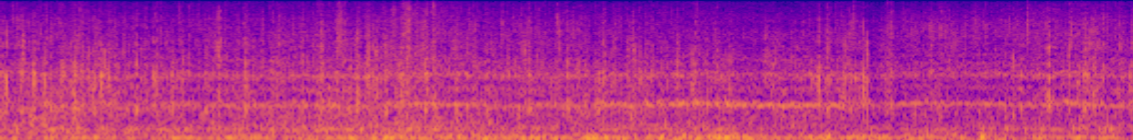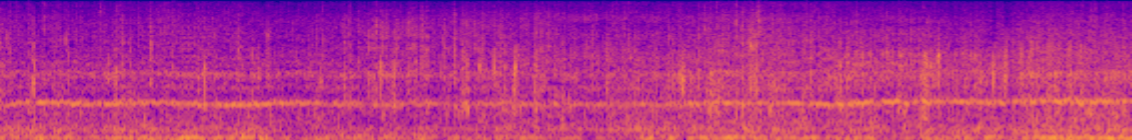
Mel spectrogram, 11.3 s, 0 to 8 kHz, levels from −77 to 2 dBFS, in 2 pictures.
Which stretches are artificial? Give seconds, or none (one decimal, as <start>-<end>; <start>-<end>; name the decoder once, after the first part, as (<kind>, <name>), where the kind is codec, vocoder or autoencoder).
none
